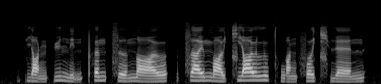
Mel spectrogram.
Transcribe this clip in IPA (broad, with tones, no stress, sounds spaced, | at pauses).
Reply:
p j ɑ̰˨˩ ŋ p y˥˨ n ḭ˨˩ n pʰ ə˦ n t͡s ɹ̩˨˦ n̪ ɑ˨˦ ʊ̯ | t͡s a˦ ɪ̯ m ɑ˨˦ ʊ̯ t͡ɕ j ɑ˦ ʊ̯ l u˥˨ t̪ʰ w ɑ˩ ŋ f ɤ˦ t͡ɕʰ ɥ ɛ˨˦ n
